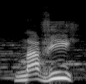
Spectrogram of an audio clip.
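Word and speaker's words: נביא: pro antes PM falar a palavra Hebraica mais usada para profeta é na Ri Nabi pronuncia-se nave e aparece 309 vezes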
